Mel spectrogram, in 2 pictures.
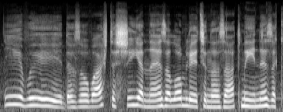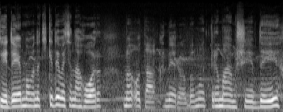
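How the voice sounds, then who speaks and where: A woman leads a yoga class, counting breaths and guiding each pose with calm, step-by-step cues. Her voice sits fairly high but has a mellow, dark tone. Faint outdoor noise hums behind her. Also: brisk. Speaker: yoga instructor.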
